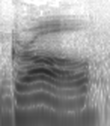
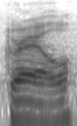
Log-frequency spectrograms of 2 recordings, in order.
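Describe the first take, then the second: First: The vowel sounds like the one in 'doll'. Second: The vowel sounds like the one in 'rail'. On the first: "is the officially uh, supported pronunciation of the term" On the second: "which is titled Experiments with Grail"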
